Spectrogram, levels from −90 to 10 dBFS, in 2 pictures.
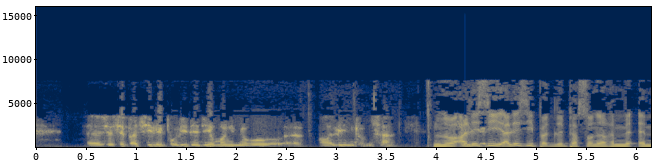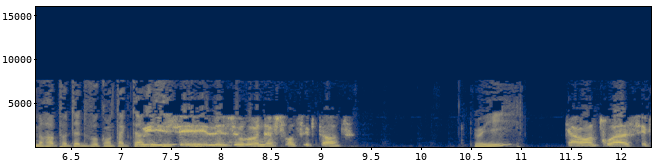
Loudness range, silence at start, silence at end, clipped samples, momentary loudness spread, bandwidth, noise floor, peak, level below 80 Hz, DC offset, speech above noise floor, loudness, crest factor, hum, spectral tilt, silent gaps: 4 LU; 0 s; 0 s; under 0.1%; 11 LU; 8 kHz; -70 dBFS; 0 dBFS; -42 dBFS; under 0.1%; 57 dB; -14 LUFS; 14 dB; none; -6 dB/octave; none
